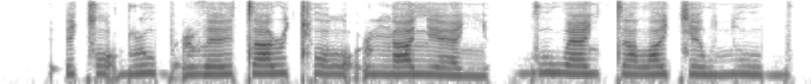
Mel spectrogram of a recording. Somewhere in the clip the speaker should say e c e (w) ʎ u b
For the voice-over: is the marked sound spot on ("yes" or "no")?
yes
